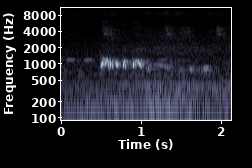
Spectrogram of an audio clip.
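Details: Cooing of an old local wild-caught zebra dove in long-term keeping: a single quick phrase of four or five rolling pulses, ending in a softer trailing note, over steady low hum.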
